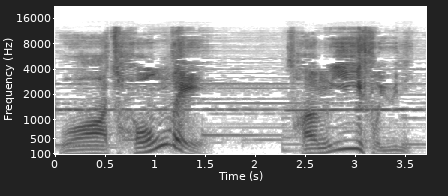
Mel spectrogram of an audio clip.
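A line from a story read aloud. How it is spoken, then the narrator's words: Calm, composed reply. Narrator (Chinese): 他从容不迫地这样回答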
